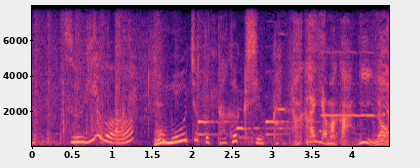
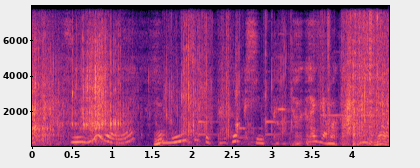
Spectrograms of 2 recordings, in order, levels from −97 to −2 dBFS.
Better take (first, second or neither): first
